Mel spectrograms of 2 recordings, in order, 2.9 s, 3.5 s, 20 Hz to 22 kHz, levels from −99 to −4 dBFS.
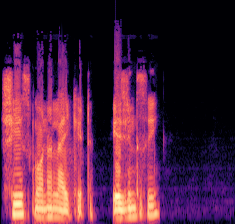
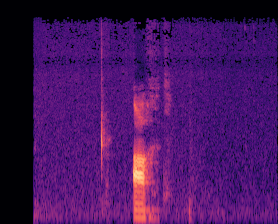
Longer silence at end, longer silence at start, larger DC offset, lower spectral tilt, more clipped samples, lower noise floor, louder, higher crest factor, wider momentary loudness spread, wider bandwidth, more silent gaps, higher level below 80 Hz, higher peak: second, 0.95 s vs 1.55 s; second, 0.05 s vs 1.65 s; neither; first, -5.5 dB/octave vs -4 dB/octave; neither; first, -69 dBFS vs -57 dBFS; first, -14 LUFS vs -21 LUFS; second, 14 dB vs 24 dB; second, 10 LU vs 17 LU; second, 11 kHz vs 16.5 kHz; neither; first, -52 dBFS vs -70 dBFS; about the same, 0 dBFS vs -2 dBFS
